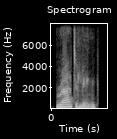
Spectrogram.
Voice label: "rattling", Indian

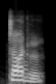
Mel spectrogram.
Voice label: "toddle", Indian

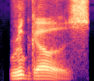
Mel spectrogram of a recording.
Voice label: "rugose", American

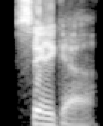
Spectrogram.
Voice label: "saiga", American

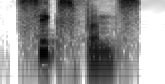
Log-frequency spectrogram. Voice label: "sixpence", Indian

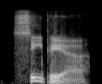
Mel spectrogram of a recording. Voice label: "sepia", British

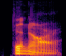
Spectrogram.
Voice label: "dinar", American

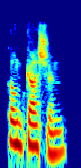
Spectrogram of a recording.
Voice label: "concussion", Indian

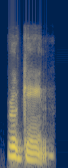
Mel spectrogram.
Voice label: "regain", Indian

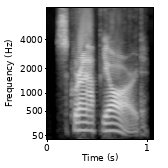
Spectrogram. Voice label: "scrapyard", American

